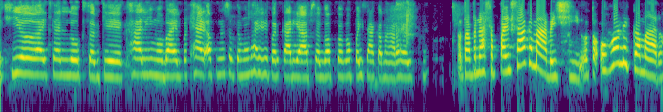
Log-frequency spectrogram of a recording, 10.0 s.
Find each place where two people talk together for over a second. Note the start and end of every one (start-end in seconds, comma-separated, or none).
none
